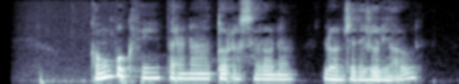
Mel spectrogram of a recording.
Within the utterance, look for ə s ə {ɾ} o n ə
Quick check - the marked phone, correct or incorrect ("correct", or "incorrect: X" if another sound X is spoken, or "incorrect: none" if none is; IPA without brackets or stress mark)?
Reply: correct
